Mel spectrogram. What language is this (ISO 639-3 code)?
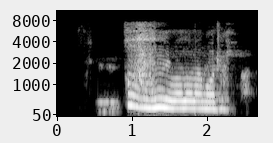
zho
